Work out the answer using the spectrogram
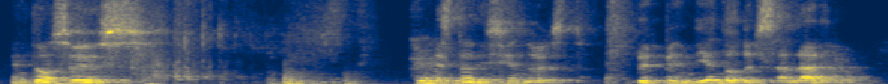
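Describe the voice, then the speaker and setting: A man's voice: fairly high pitch, sing-song, slow, darkish tone, reverberant. A man lecturing a class, chatty and full of tag questions. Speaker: economics lecturer.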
